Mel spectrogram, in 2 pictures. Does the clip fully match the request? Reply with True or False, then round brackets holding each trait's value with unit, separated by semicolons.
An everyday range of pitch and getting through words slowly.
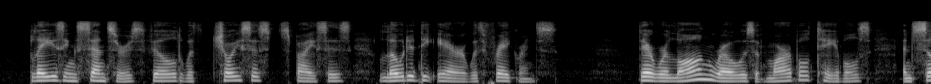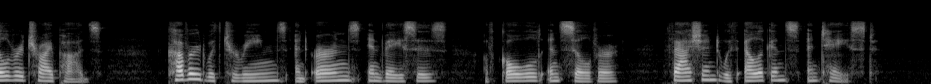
True (3.4 semitones; 120 wpm)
